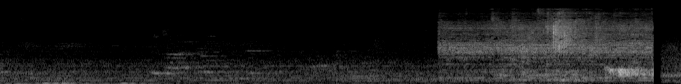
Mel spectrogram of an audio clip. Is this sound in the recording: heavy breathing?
no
